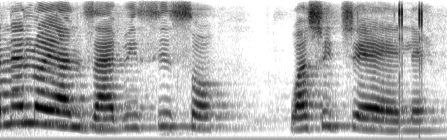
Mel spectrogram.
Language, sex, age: Tsonga, female, 19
